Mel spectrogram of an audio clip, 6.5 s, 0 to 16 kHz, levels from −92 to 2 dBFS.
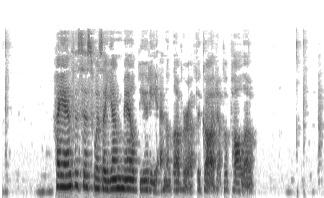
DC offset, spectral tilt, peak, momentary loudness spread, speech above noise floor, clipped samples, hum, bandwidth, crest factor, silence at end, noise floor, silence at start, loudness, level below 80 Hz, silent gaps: under 0.1%; -6.5 dB/octave; -2 dBFS; 12 LU; 58 dB; under 0.1%; none; 9.2 kHz; 18 dB; 1.45 s; -75 dBFS; 0.75 s; -18 LUFS; -64 dBFS; none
